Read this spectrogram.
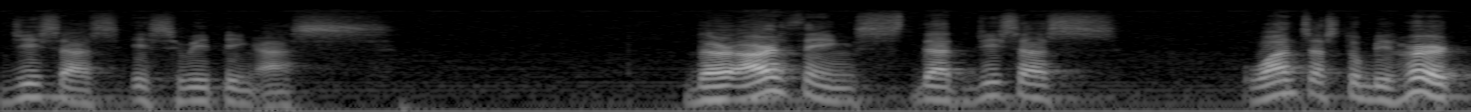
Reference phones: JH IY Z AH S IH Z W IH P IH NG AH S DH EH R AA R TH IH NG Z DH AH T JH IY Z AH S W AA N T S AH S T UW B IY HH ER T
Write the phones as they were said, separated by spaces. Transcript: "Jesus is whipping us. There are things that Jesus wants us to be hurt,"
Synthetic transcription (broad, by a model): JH IY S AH S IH S W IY P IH NG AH S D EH R AA R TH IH NG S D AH T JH IY S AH S W AA N T S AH S T UW B IY HH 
